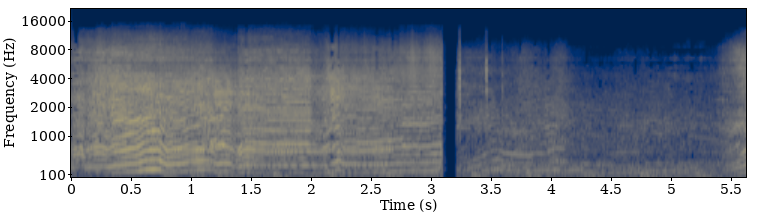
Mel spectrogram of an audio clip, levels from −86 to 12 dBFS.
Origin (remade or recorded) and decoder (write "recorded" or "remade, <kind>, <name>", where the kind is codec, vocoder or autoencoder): recorded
